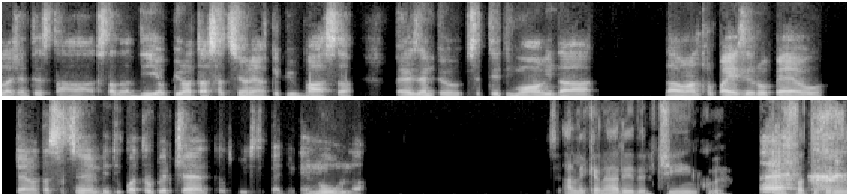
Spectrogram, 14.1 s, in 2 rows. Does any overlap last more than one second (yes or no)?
no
